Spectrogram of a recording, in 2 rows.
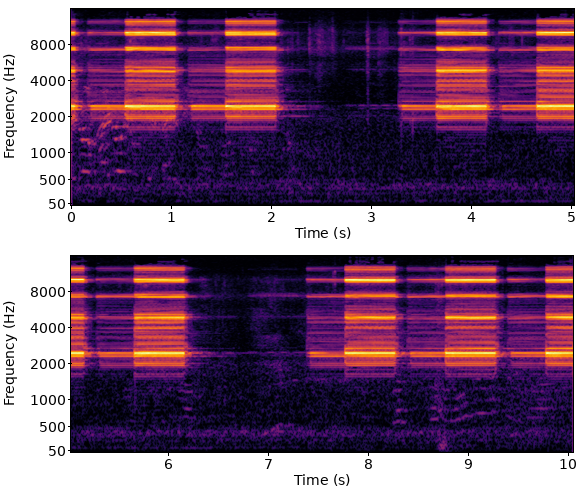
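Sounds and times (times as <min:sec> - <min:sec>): fire alarm horn blasts: 0:00.0 - 0:02.2, 0:03.3 - 0:06.4, 0:07.4 - 0:10.0.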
